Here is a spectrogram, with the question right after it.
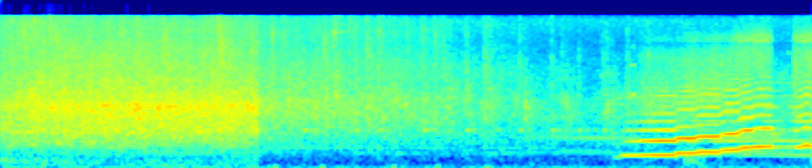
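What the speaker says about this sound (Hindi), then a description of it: "एक बार बजाइए ताली इस पर।" An audience claps during a Hindu religious discourse on the glory of Kashi, a broad burst of applause that fades after a couple of seconds, followed by quiet and then a rising sustained musical tone.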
